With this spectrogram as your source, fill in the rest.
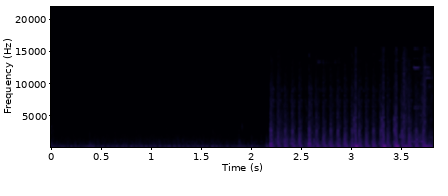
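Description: Burst of automatic gunfire in the online shooter Ironsight, starting abruptly after a muffled lull and continuing as loud, rapid shots up close.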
